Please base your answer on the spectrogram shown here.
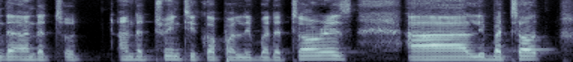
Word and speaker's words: Libertadores: under under 20 copper Libertadores. Uh Libert why do I always have a problem saying that name? Copper Libertadores. That's how you say it.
